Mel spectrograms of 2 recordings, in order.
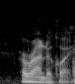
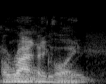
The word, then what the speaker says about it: Irondequoit: How do you pronounce that? – Irondequoit. – Irondequoit.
